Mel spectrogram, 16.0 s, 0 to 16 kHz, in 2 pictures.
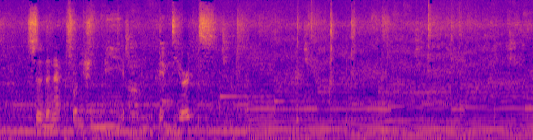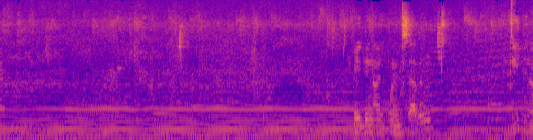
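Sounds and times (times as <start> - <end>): low buzzy test tone hum: 0.0 - 16.0.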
